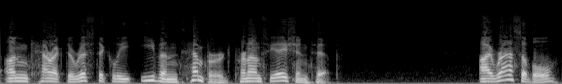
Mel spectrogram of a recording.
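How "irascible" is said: irascible opened with a long "eye" sound; long initial I. Shown as a demonstration. Narrator introducing the word's alternative pronunciations, long initial I in irascible. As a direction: say irascible as eye-RASS-ible. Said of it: "reflects the quality of the vowel".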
